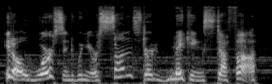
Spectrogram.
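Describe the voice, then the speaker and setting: A woman's voice: a little high, sing-song, normal speed, faint music behind. A woman voicing a spiteful older mother-in-law in a dramatized story, protesting indignantly.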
